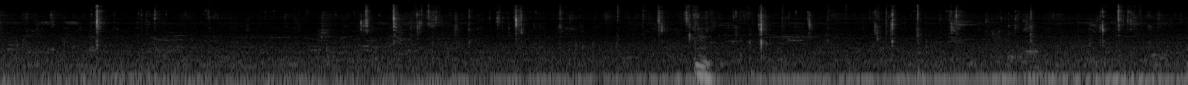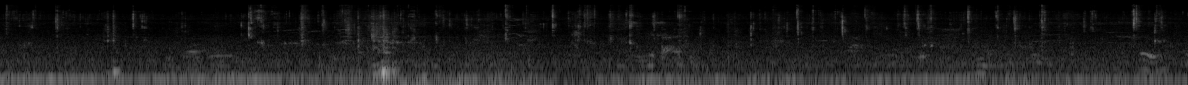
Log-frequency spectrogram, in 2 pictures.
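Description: Faint close-up chewing and biting by several people eating, with scattered crisp crunches of raw vegetables such as cucumber and long beans. A steady low hum runs underneath.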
